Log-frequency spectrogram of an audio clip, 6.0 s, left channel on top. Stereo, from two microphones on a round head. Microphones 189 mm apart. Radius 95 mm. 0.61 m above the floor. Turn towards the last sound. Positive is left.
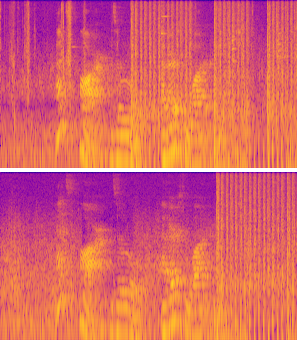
turn(degrees=40)  # may be behind; listen again after turning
